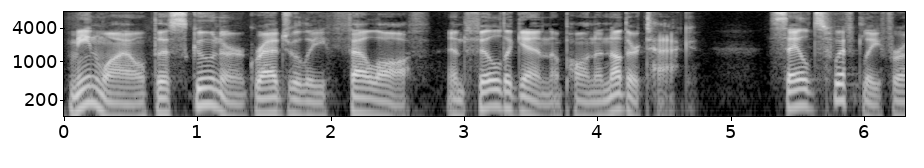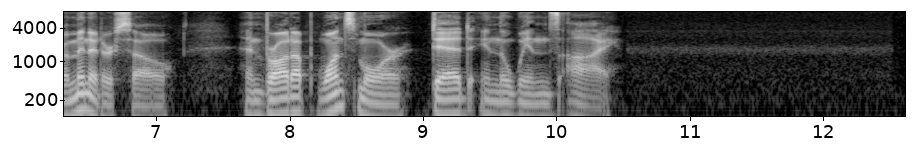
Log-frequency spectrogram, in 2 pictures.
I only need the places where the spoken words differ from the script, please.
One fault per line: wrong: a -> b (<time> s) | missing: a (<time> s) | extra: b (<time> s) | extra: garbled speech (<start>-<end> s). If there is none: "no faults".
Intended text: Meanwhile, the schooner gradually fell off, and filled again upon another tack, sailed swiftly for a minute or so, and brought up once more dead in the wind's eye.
no faults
